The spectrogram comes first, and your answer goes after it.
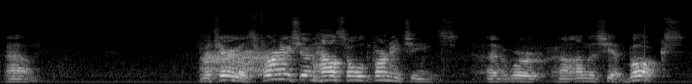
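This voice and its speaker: A man giving a dramatic historical reading and lecture with theatrical, deliberate emphasis. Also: a little high, lively intonation, background noise. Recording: echoey room, distant microphone.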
